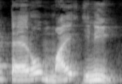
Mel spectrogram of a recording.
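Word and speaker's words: Pteromyini: से स्टार्ट होता है, लेकिन पी साइलेंट है, इसीलिए इसको कहा जाता है टेरोमाइनी।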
